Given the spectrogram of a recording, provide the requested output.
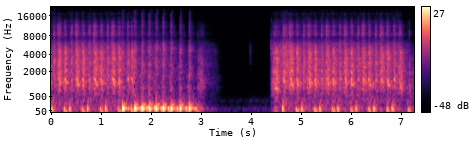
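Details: Honda Shadow V-twin motorcycle, same oil for 20k miles, parked 4 years, Seafoam in oil and intake overnight, cold morning: two cranking bursts of uneven chuffing, about three or four beats a second, never idles; hard starting, owner suspects weak fuel pump.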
